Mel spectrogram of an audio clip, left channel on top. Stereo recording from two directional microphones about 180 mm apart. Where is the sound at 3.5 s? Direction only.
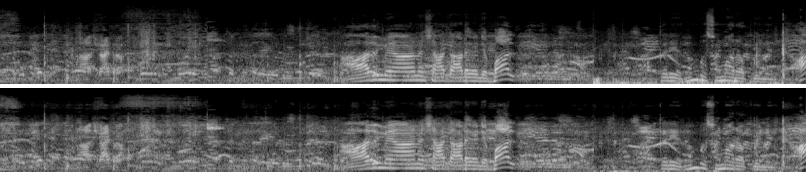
50° left (ahead or behind).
